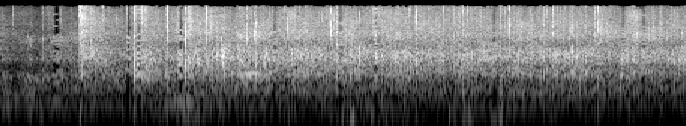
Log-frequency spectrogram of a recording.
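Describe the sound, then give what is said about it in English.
A crowd breaks into sustained applause, many hands clapping in a dense, steady wash that starts abruptly after a quieter moment and holds at a fairly even loudness. “It's a good time for you to join them and clap.”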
